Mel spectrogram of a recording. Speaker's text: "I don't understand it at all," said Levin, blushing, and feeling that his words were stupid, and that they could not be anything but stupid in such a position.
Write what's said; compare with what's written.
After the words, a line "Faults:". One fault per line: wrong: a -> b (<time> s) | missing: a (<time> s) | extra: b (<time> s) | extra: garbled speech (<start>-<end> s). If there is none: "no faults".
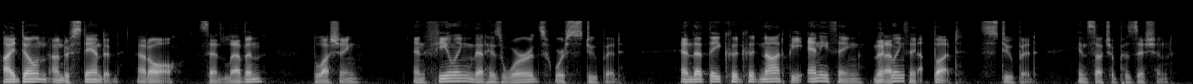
"I don't understand it at all," said Levin, blushing, and feeling that his words were stupid, and that they could could not be anything [garbled] but stupid in such a position.
Faults:
extra: could (7.4 s)
extra: garbled speech (8.7-9.2 s)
